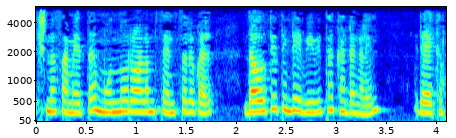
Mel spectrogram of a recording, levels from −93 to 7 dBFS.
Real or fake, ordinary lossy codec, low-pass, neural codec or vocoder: real; none; 5.4 kHz; none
